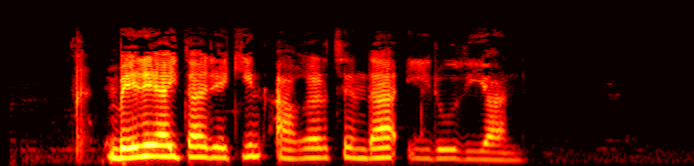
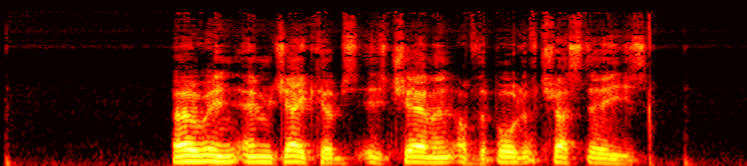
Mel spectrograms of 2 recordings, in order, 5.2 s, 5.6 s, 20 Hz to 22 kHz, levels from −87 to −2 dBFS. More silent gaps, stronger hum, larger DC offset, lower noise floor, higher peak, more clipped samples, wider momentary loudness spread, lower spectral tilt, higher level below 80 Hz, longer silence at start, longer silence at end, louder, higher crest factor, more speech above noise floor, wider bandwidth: neither; neither; neither; first, -76 dBFS vs -66 dBFS; about the same, -2 dBFS vs -2 dBFS; neither; first, 22 LU vs 13 LU; second, -4 dB/octave vs -5.5 dB/octave; second, -70 dBFS vs -56 dBFS; first, 0.6 s vs 0.05 s; first, 1.4 s vs 0.75 s; about the same, -20 LUFS vs -19 LUFS; about the same, 22 dB vs 18 dB; first, 55 dB vs 48 dB; second, 10.5 kHz vs 16.5 kHz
